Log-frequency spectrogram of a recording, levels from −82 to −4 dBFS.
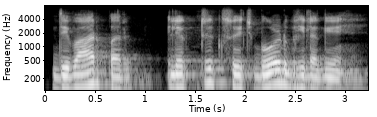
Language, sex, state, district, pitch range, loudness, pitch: Hindi, male, Uttar Pradesh, Lucknow, 110-140 Hz, -17 LUFS, 125 Hz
